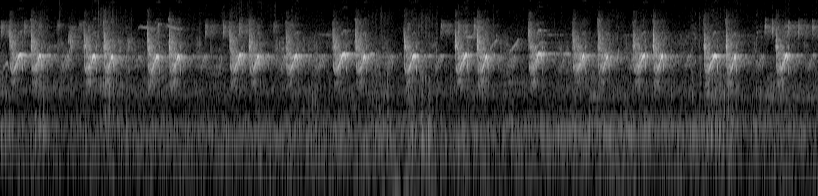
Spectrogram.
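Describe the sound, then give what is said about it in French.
A Eurasian nuthatch calls a rapid, steady series of bright tuit-tuit notes, roughly two per second, clear, with no voices and little background noise. “Un oiseau sonore, souvent bruyant, qui lance des tuit-tuit à toute heure et en toute saison.”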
